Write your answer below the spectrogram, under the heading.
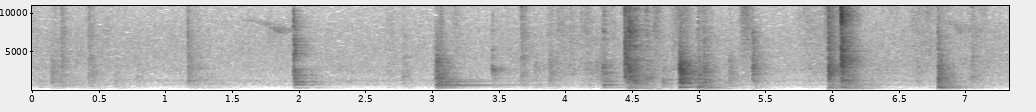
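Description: Metal clicks and clunks from adjusting a 14-inch wood bandsaw by hand, an irregular string of sharp knocks, some with a brief metallic ring, busiest in the second half. The saw is not running.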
